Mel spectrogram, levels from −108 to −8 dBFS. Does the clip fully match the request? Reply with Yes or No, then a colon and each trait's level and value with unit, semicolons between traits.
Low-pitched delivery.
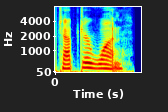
No: high, 200 Hz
